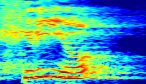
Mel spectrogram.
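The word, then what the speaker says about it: χρίω: El verbo, hermano, se pronuncia crío, de donde viene la palabra cristos.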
